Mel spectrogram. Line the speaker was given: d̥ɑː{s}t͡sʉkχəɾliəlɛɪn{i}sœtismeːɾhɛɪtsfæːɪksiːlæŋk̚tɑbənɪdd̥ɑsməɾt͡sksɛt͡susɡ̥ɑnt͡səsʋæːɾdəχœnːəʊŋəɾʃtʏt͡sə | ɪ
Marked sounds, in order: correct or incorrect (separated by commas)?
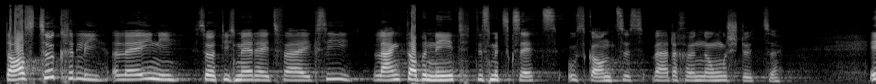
correct, correct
